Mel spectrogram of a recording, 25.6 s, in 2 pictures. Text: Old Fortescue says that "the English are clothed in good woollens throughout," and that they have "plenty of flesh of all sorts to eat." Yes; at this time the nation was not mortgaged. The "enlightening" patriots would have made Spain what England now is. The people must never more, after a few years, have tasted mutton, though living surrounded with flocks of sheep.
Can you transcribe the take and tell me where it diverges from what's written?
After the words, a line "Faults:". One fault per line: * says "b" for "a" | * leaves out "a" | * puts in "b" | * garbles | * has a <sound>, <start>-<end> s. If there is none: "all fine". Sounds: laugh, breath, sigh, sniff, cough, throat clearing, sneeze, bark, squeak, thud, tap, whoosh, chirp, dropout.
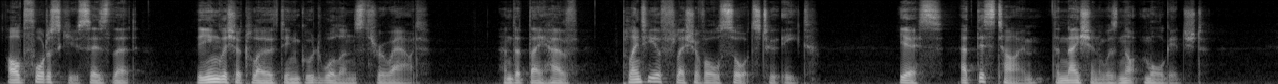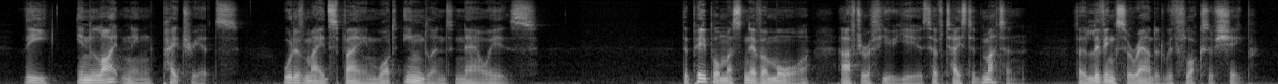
Old Fortescue says that "the English are clothed in good woollens throughout," and that they have "plenty of flesh of all sorts to eat." Yes; at this time the nation was not mortgaged. The "enlightening" patriots would have made Spain what England now is. The people must never more, after a few years, have tasted mutton, though living surrounded with flocks of sheep.
Faults:
all fine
